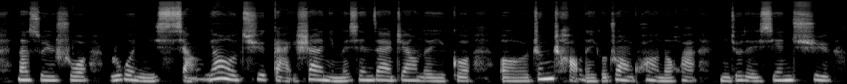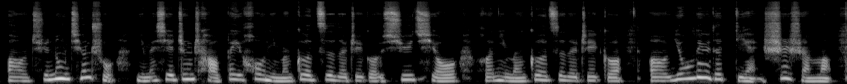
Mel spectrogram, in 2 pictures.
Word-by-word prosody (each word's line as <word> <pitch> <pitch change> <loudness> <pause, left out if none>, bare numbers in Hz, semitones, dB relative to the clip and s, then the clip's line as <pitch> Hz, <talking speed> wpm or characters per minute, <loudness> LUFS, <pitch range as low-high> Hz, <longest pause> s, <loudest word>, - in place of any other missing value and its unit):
那 200 -1 +3
所 200 0 0
以 185 - 0
说 190 -1 -3 0.2
如 200 +3 -1
果 215 -3 -2
你 155 -2 -3
想 230 +5 +6
要 250 -2 +3
去 220 +1 +1
改 185 -8 -4
善 215 -4 +2
你 165 - -2
们 155 +2 -2
现 195 0 0
在 195 -2 0
这 185 +2 -5
样 185 -2 -2
的 160 -1 -6
一 155 -1 -5
个， 165 +1 -4 0.3
呃， 155 -1 -3
争 255 +5 +5
吵 - - +2
的 155 -8 -6
一 150 - -4
个 160 +1 -6
状 185 -1 -1
况 180 -4 -5
的 150 0 -2
话， 170 0 -7 0.2
你 170 -2 -5
就 195 +4 -4
得 165 -3 -4
先 190 +5 +3
去， 195 -1 0 0.2
呃， 170 -2 -4
去 215 +7 -4
弄 255 +2 +8
清 305 +6 +1
楚， - - -3 0.2
你 175 - -5
们 165 +2 -3
些 215 +3 +3
争 240 +3 +2
吵 155 -10 -1
背 225 +9 -4
后 240 -1 -4
你 180 -6 +2
们 150 +1 -1
各 225 -2 -1
自 205 0 +3
的 170 -2 -4
这 175 +1 -6
个 155 -1 -5
需 185 +8 +3
求 155 - +1 0.2
和 170 0 -8
你 185 -1 -1
们 150 0 -1
各 205 +2 -2
自 195 0 +1
的 175 -2 -4
这 180 +1 -5
个， 160 -3 -3 0.2
呃， 170 0 -2
忧 245 +7 +2
虑 320 -1 +6
的 240 -3 -2
点 150 -5 -2
是 285 -2 +2
什 155 - -2
么。 145 -1 -1
185 Hz, 260 characters per minute, -24 LUFS, 160-215 Hz, 0.3 s, 弄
